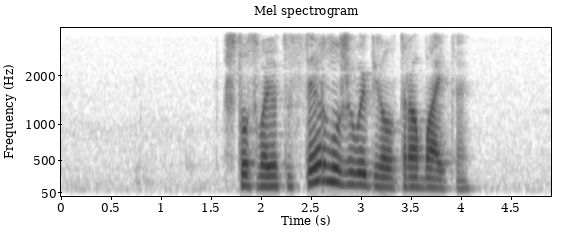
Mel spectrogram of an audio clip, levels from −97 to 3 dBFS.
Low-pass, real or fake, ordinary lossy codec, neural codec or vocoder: 3.6 kHz; real; none; none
